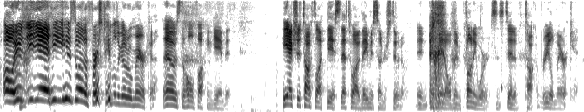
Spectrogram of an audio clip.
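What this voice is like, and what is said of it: Put-on Southern American accent. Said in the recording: “No. That was Southern ... That sounded Australian to me.”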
